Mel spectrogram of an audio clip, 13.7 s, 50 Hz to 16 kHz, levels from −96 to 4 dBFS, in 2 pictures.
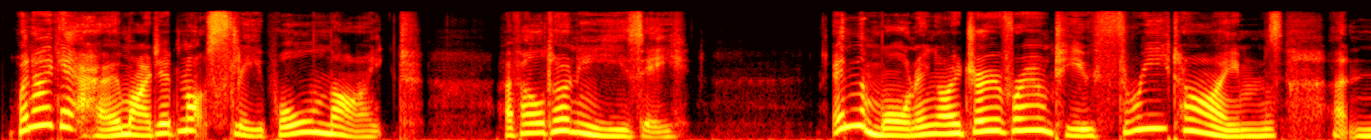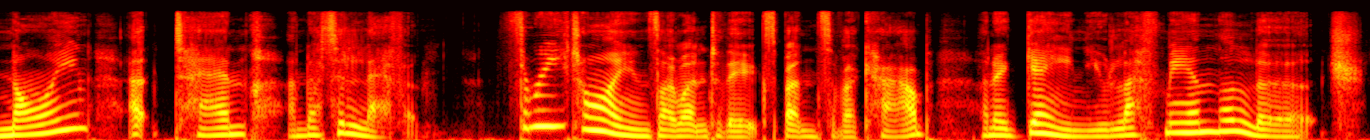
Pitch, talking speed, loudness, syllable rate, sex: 220 Hz, 210 wpm, -19 LUFS, 5.3 syllables/s, female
